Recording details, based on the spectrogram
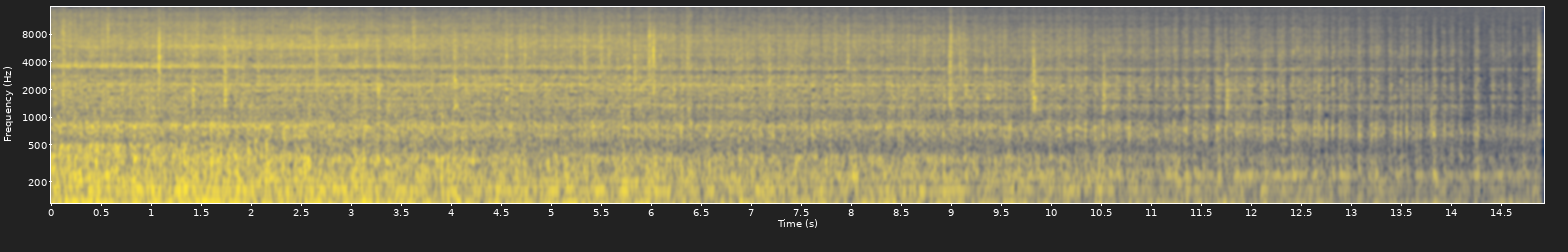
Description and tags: Steaming kettle in kitchen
